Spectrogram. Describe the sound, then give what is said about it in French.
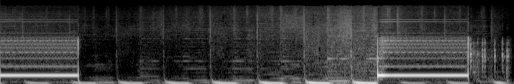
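A telephone ringback tone sounds while a caller dials back a person whose call was cut off. Two loud, steady, even-pitched tone bursts are separated by a pause, with a low, regular thumping beat running beneath. “Bah oui, il faut la rappeler. Bah oui, on va la rappeler, attends.”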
